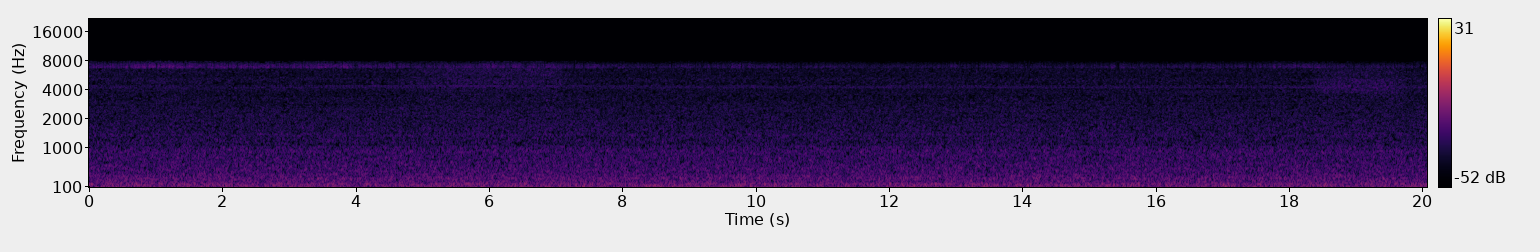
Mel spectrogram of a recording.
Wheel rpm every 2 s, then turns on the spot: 0, 0, 0, 0, 0, 0, 0, 0, 0, 0.
none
